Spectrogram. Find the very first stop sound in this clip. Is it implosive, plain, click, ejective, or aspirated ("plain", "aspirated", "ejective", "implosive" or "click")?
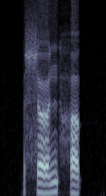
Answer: plain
